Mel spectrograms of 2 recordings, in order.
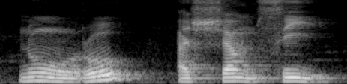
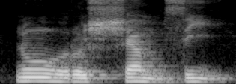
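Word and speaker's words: نور الشمس: Maka asyamsu ini bukan harokatnya adalah harokat asyamsu ini adalah kasroh. Nuru asyamsi, cahayanya matahari. Nurus syamsi, bacanya seperti itu.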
